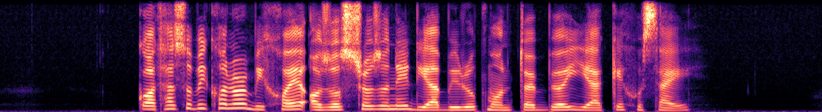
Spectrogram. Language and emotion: Assamese, neutral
